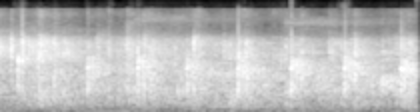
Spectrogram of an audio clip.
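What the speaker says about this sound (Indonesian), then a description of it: "Tepuk tangan." Children clapping their hands in a quick, steady rhythm during a classroom ice-breaking activity, several evenly spaced claps in a row, close and clear.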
